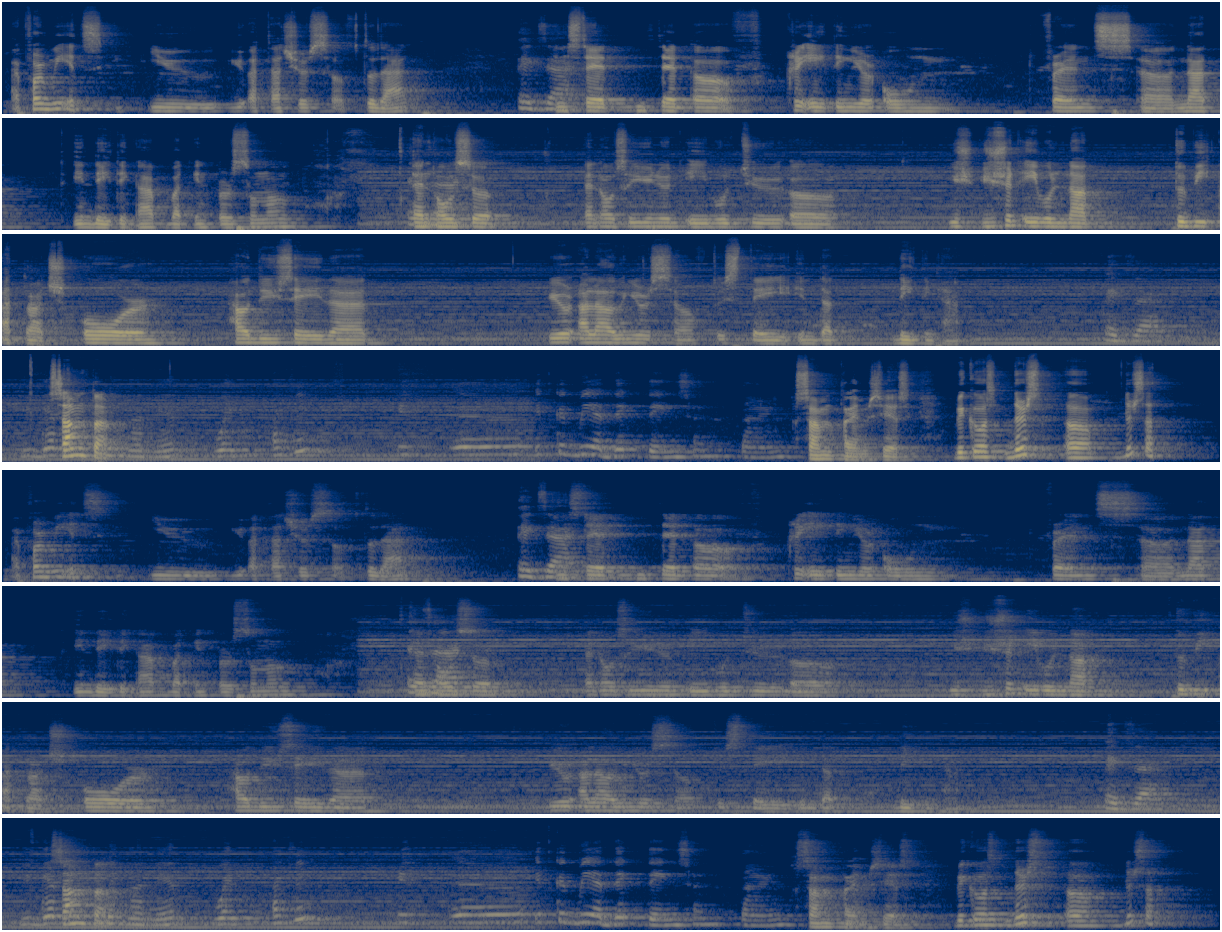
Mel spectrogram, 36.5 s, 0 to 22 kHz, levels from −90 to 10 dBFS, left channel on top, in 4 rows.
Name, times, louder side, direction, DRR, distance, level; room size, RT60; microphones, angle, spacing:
voice 1, 0.2-0.7 1.1-3.0 4.1-5.5 5.9-7.2 7.9-9.1 9.7-11.3 12.2-12.8 13.5-15.4 16.2-17.3 17.9-19.5 20.0-21.0 22.4-24.5 24.9-25.4 27.8-28.2 33.4-34.2 34.5-36.1, left 7 dB, 85° left, 16 dB, 0.4 m, -30 dB
voice 2, 3.9-4.6 12.2-12.9 26.5-29.8 30.4-33.4, right 1 dB, 15° right, 6 dB, 0.5 m, -39 dB
sound 1, 11.8-31.4, right 1 dB, 5° left, 1.9 m, -46 dB
7.0 x 5.7 x 5.4 m, 1.1 s
head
